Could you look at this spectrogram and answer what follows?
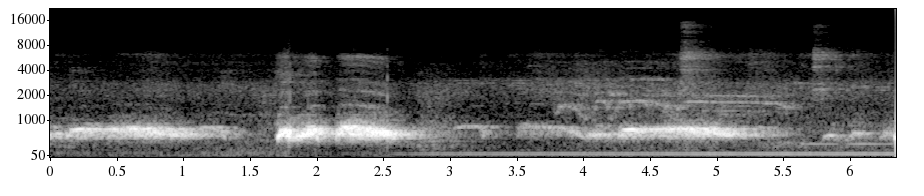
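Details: Captive spotted dove serving as a lure bird in Riau Islands, Indonesia, delivers a run of husky, rolling coos, loud then softer, phrase following phrase with short gaps, and a faint hum in the background.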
